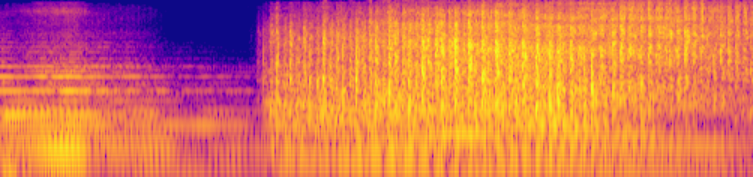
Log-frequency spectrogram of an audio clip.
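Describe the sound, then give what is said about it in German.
An airplane engine, the plane the Sandmännchen arrives in, hums with a steady, low droning tone, then abruptly surges into a loud, broad roar that holds steady and fades slightly by the end. No voices. “Mit dem Flugzeug.”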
